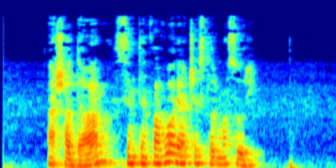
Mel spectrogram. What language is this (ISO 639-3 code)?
ron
